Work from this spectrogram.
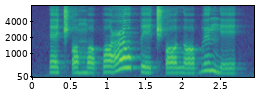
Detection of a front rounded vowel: present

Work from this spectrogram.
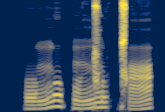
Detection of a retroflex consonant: absent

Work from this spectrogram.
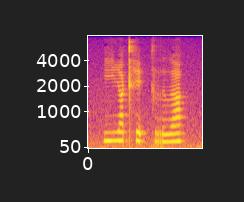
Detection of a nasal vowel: absent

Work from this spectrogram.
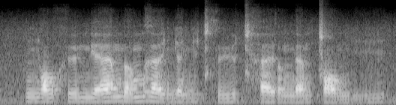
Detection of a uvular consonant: absent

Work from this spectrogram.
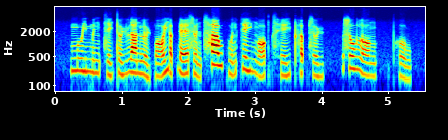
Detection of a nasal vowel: absent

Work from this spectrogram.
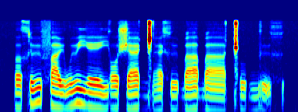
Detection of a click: present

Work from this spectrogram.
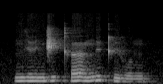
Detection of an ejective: absent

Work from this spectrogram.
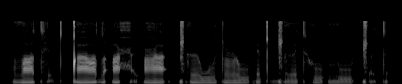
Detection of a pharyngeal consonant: present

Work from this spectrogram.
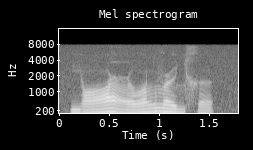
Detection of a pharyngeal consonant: present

